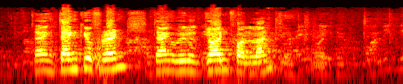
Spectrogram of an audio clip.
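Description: A man speaks loudly and firmly into a microphone.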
